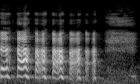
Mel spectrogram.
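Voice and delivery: loud burst of laughter. Real, not acted. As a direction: break into laughter. Laughing at her own sexy voice.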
